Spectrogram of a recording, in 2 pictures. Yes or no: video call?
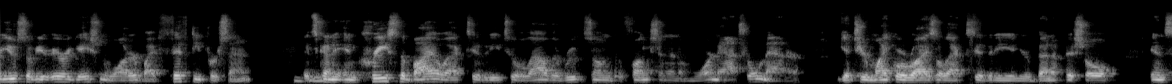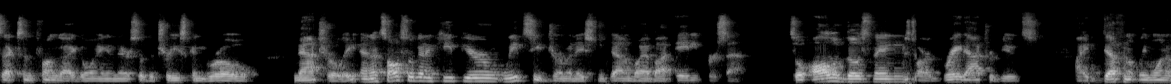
yes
